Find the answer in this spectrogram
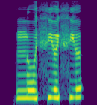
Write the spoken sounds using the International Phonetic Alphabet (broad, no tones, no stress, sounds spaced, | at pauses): n o fʲ ə fʲ ə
